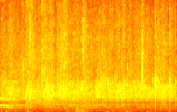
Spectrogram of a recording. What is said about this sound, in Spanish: Y nada, bueno, un aplauso también a Spotify por hacer esto posible, me parece.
